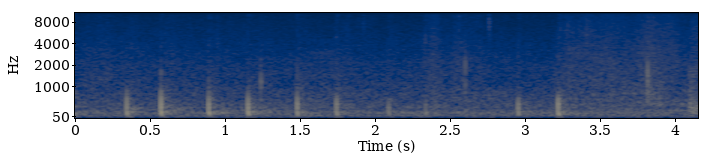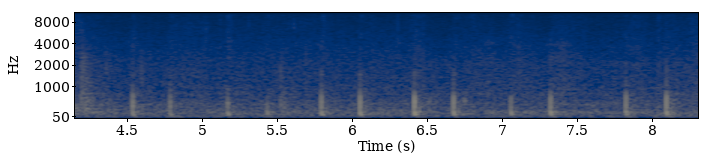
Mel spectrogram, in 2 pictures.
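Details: Demonstration COPD OSCE chest exam: rapid series of hollow finger taps during quick general percussion of the chest, giving a normal resonant note over the lungs.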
